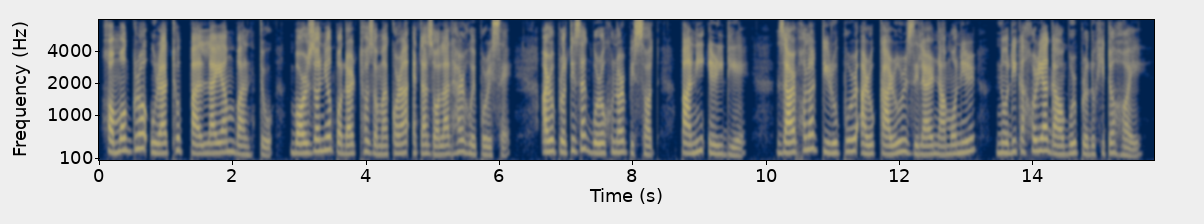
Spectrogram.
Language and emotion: Assamese, neutral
